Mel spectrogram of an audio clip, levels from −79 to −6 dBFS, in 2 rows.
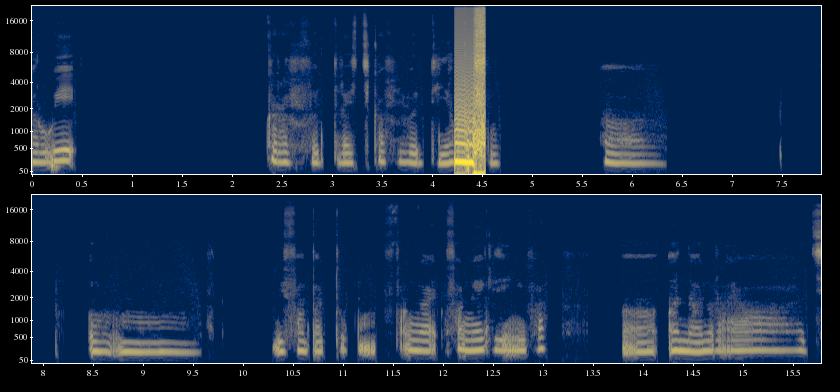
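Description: Speech, broken from 4.22 to 4.52 s by distortion that makes soft and strong sounds equally loud, likely signed and unsigned mixed up in 8-bit samples: the waveform leaps across its range at each zero crossing, a broadband smear on a spectrogram.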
